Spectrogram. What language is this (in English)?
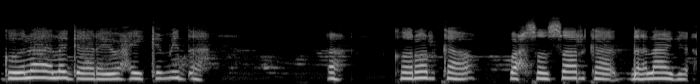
Somali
